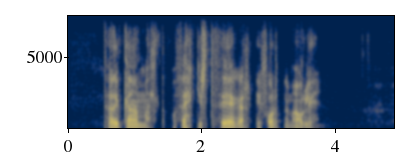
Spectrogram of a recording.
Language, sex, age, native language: Icelandic, male, 30-39, Icelandic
